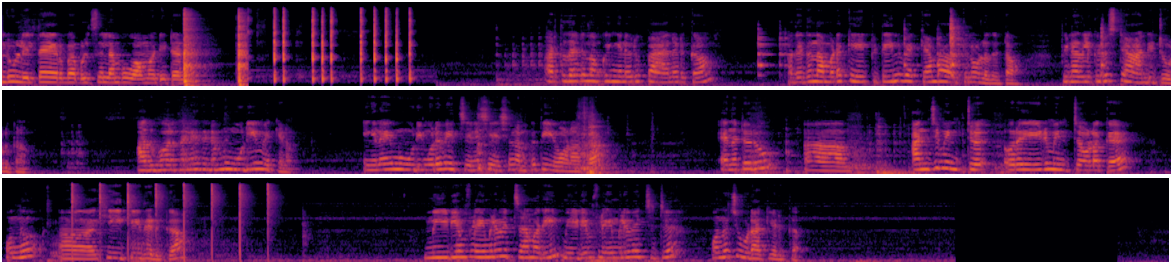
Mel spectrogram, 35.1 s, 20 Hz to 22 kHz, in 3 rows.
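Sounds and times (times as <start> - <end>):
metal tin knocking on stone: 1.8 - 4.2
woman talking: 7.9 - 12.0, 15.3 - 17.8, 18.9 - 20.2, 20.8 - 25.2, 27.6 - 31.4.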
